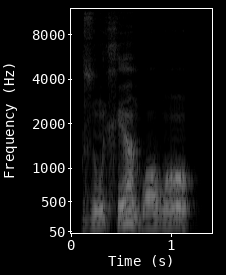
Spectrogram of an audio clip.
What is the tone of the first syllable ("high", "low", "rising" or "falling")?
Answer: rising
